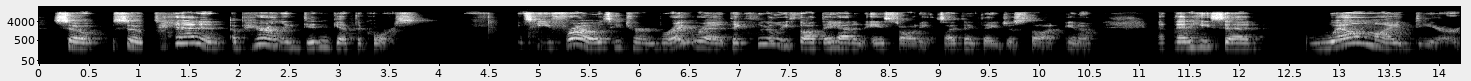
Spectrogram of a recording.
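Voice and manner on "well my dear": mock, very sarcastic, syrupy dripping delivery with swooping tone. Retelling what he said after freezing up: retelling a sarcastic, dripping tone. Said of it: "in a very sarcastic, dripping tone".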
